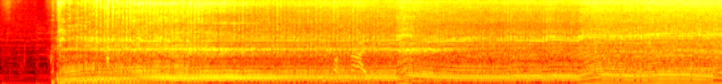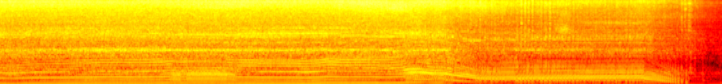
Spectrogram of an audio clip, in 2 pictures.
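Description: A Helper gasoline chainsaw roars loudly and continuously, its engine pitch dipping and bogging as the chain bites into a large log, then revving back up near the end.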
